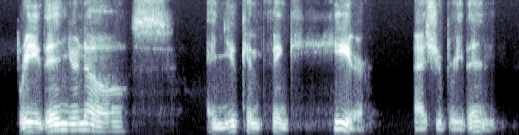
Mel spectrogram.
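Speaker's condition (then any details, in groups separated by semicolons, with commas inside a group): No condition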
